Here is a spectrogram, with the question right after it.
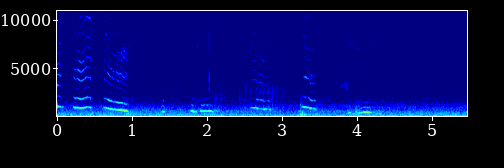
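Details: Soft, sliding whines from a Schnauzer, a handful of short descending and curling cries spread over a few seconds, partly masked by broad low background noise.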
